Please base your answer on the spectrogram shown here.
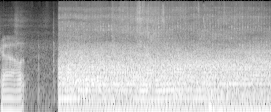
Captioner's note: sound of gas lawn mower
